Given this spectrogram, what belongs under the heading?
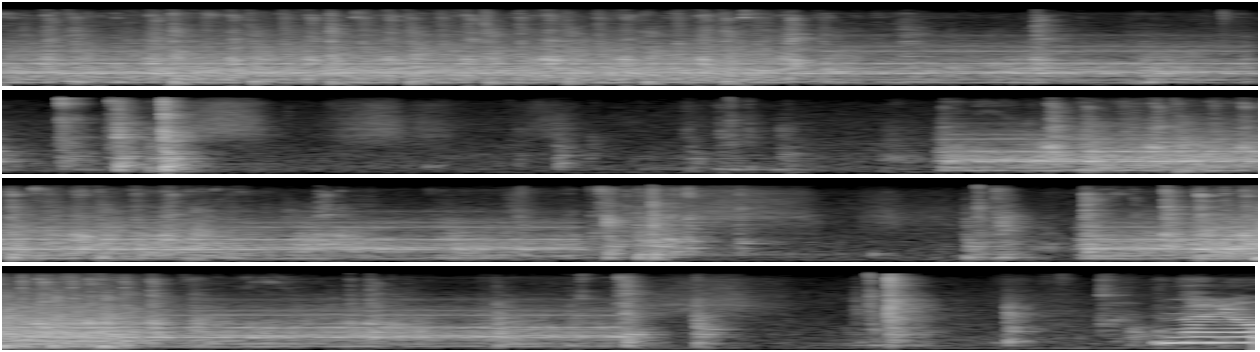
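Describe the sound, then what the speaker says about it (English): Sewing machine stitching down the side of a bag handle, running in long steady humming stretches broken by short pauses and clicks as it back stitches and stops, with faint talk in the gaps. "And then you'll back stitch and sew down the side."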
